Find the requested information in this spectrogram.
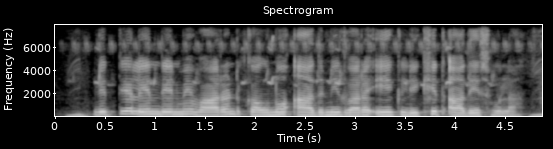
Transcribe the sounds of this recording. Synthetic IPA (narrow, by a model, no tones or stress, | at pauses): ʋɪt̪jəleːnd̪eːnmẽʋaːɾə̃ɳʈkəʊnõʔaːd̪mid̪waːɾaʔeːklɪkʰɪt̪aːd̪eːʃɦoːlaː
